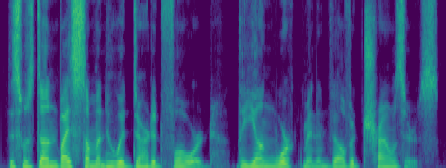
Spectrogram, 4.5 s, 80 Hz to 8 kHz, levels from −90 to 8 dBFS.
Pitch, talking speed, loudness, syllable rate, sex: 130 Hz, 200 wpm, -20 LUFS, 5.5 syllables/s, male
